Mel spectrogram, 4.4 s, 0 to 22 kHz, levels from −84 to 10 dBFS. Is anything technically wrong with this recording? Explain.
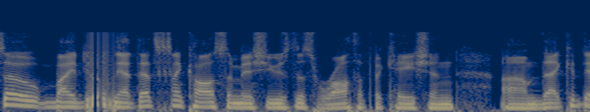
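Yes. From 0.63 to 0.86 s, just before "that that's", there is packet loss on an ADPCM call. About 140 ms drops to silence in short hard-edged holes, none longer than 30 ms, scattered across 220 ms. Each loss knocks the decoder's predictor and step size out of step with the sender's, so the sound comes back slightly distorted. These are silent gaps, not repeated material.

There are two repeated buffers. From 1.20 to 1.28 s, between "that that's" and "to cause some issues", a 40 ms piece plays twice more, and at 2.76–2.80 s one more time, because new audio was late. The result is a stutter with hard joins rather than silence, and about 70 ms and 40 ms of real audio are skipped. The G.722 wideband coding at 64 kbit/s keeps the band up to 7 kHz, with faint upper-band hiss at most.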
